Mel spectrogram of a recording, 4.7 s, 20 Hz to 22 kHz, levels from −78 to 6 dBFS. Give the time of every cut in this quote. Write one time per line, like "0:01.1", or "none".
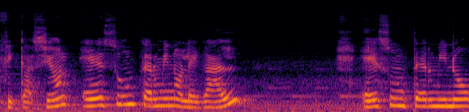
none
